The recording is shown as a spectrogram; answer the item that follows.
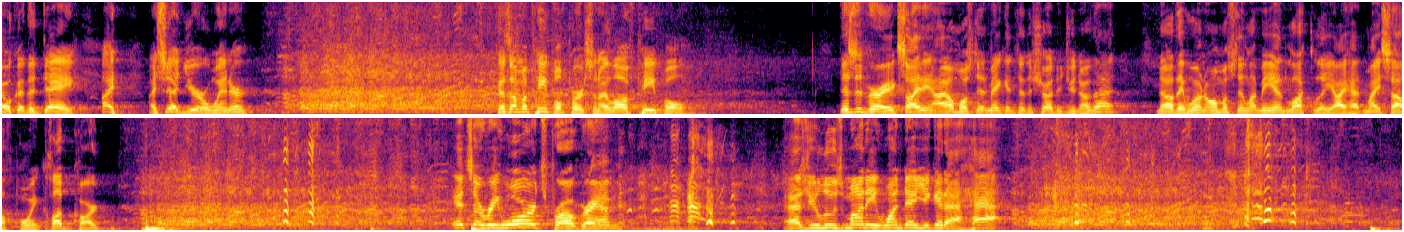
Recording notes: Live at the SountPoint Casino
